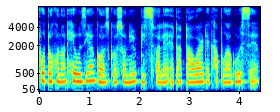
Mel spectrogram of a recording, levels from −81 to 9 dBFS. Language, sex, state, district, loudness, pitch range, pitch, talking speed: Assamese, female, Assam, Kamrup Metropolitan, -17 LUFS, 225-250 Hz, 235 Hz, 120 wpm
